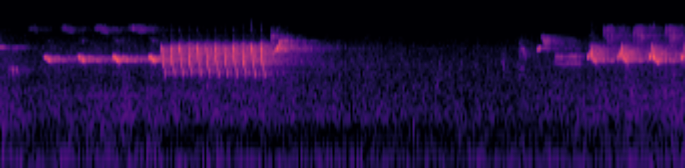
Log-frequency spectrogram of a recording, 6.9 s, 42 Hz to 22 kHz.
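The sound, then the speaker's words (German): A songbird sings at night, around 23:45, recorded while cycling home, in clear bursts: repeated high chirps, then a fast rattling trill, a pause of near silence, and another run of bright whistled notes. No voices. “Ja, du, das ist ja die Lichtverschmutzung, die wissen auch nicht mehr, wann Nacht und Tag ist.”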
